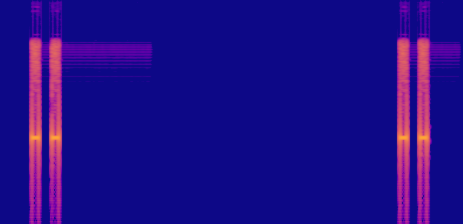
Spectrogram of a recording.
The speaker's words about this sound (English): I'm here and it's still beeping.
